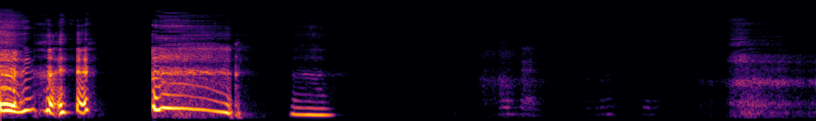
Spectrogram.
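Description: A drawn-out yawn with a strained, groaning vocal quality, surrounded by a few short breathy gasps and sighs, then quiet with faint breathing near the end.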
